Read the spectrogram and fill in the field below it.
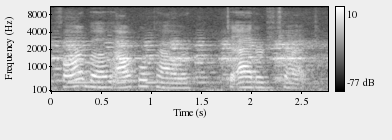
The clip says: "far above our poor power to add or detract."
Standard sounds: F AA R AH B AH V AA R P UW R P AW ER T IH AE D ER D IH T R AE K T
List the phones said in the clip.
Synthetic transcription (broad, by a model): F AA R AH B AH V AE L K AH L P AW ER T IH AE D ER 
